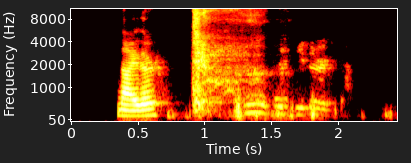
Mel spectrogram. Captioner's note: laughs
